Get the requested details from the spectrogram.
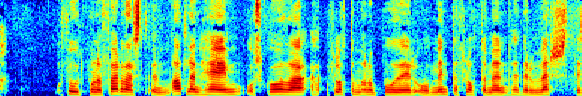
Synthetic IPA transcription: ɔɣθuuːt̪puːnafɛɾðast̪ʏ̰mʔa̰t̪lɛnɦeːjmɔ̰ɣskɔːðaflowht̪amanapuːðɪɾɔɣmɪnt̪aflowht̪amɛnːθɛht̪ɛɾvɛr̥st̪ɪ

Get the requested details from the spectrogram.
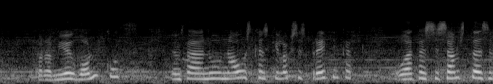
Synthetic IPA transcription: paːɾamjœːɣvɔnkɔθ | ʏmθaðanunaːwɪst̪kʰanscɪlɔksɪspɾeːjt̪iŋkaɾ̥ | ɔɣaðθɛsːɪsamst̪aðɪsɛ

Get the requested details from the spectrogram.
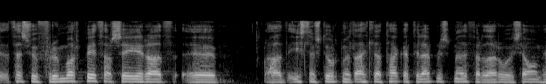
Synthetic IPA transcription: θɛsːʏfɾʏmvœr̥pɪθaɾ̥seːjɪɾað | aðist̪lɛnst̪jowɾt̪mɛlt̪ajht̪lɪɣaðt̪ʰaːkat̪ʰɪlɛp̚nɪsmɛðfɛɾðaɾɔɣðɪsjaːwam

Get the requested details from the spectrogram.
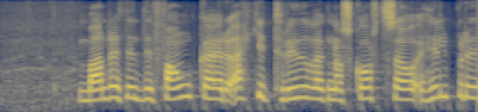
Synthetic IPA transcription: manrɪjt̪ɪnt̪̬ɪfawŋkaɛɾʏɛhcɪt̪ʰɾʏðvɛknaskɔr̥t̪sawɦɪlpɾɪ

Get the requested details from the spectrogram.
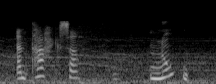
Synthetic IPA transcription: ɛnt̪ʰahksa | nu

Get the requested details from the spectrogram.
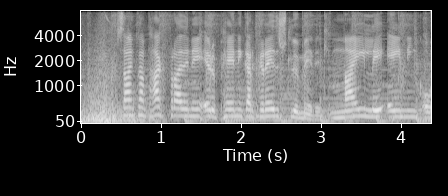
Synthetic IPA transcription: samkʰvam̥t̪hakfɾaːjðɪnɪʔɛɾʏpʰɛːnĩŋkaɾkɾejðst̪lʏmɪːðɪt̪l̥maːjlɪʔeːjniŋkɔ

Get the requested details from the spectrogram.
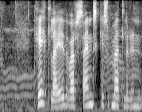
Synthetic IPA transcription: heht̪laːjɪðvaɾ̥sajnscɪsmɛt̪lʏɾɪn

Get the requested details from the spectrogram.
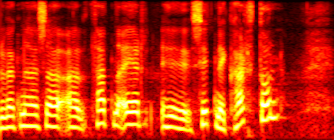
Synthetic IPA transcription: ɾvɛknaθɛsːaða̰ðθat̪naɛɾsɪt̪nɪkʰar̥t̪ɔn

